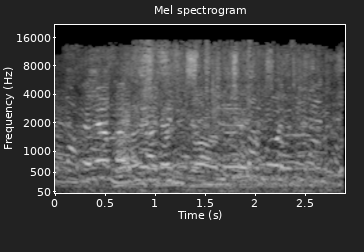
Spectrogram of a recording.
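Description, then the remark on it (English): A steady murmur of many overlapping voices, a crowd gathered at a municipal office in Soweto to complain about shoddy homes built by the ANC-led council, chattering all at once with no single speaker standing out, holding a fairly constant level throughout. “A crowd gathers at a municipal office in Soweto to complain about shoddy homes built by the ANC-led council.”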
